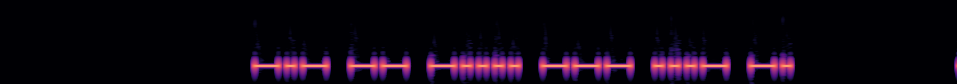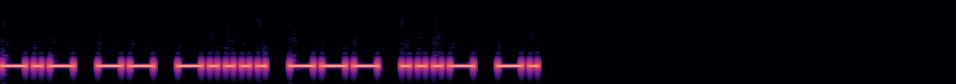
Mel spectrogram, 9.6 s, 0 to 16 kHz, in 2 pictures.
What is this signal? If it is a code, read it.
Morse code, heard as a keyed tone, about 30 wpm, 700 Hz. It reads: KM6OVN KM6OVN
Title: USA Call Signs - 6 Characters - Repeated 2x - 30wpm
